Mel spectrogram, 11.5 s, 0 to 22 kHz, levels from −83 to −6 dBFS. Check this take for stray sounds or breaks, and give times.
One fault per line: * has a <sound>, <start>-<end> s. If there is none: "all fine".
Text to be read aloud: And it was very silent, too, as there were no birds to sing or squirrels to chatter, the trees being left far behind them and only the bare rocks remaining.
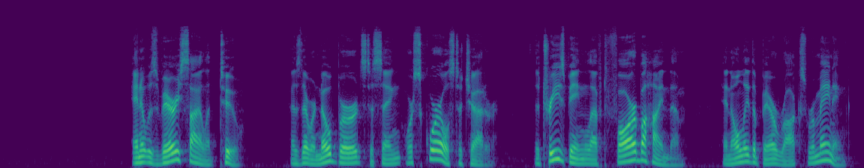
all fine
